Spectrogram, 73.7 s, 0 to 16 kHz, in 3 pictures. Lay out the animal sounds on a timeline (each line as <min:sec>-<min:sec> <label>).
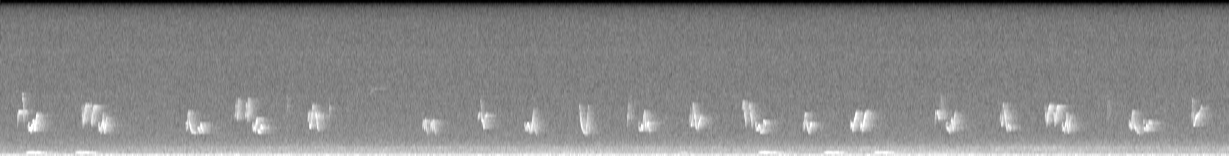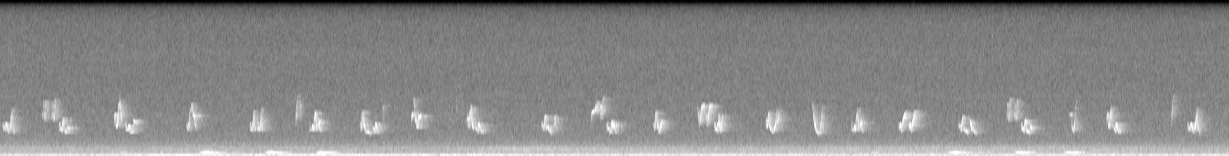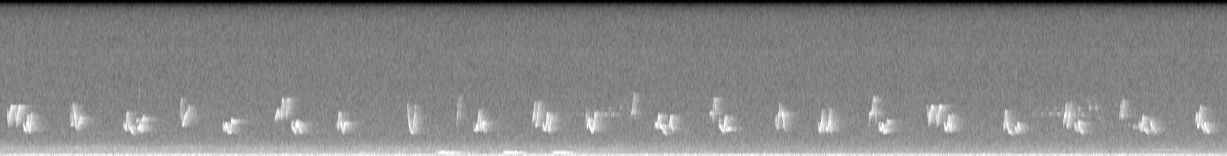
0:00.0-0:02.0 Mourning Dove (Zenaida macroura)
0:00.0-0:49.9 Red-eyed Vireo (Vireo olivaceus)
0:13.5-0:17.9 Mourning Dove (Zenaida macroura)
0:26.9-0:31.5 Mourning Dove (Zenaida macroura)
0:41.8-0:46.5 Mourning Dove (Zenaida macroura)
0:50.4-1:13.7 Red-eyed Vireo (Vireo olivaceus)
0:55.5-1:00.7 Mourning Dove (Zenaida macroura)
1:00.7-1:01.6 Yellow-rumped Warbler (Setophaga coronata)
1:09.8-1:11.2 Yellow-rumped Warbler (Setophaga coronata)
